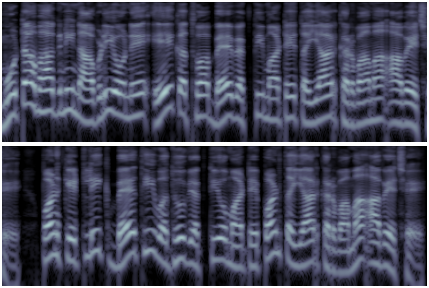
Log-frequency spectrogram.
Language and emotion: Gujarati, neutral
